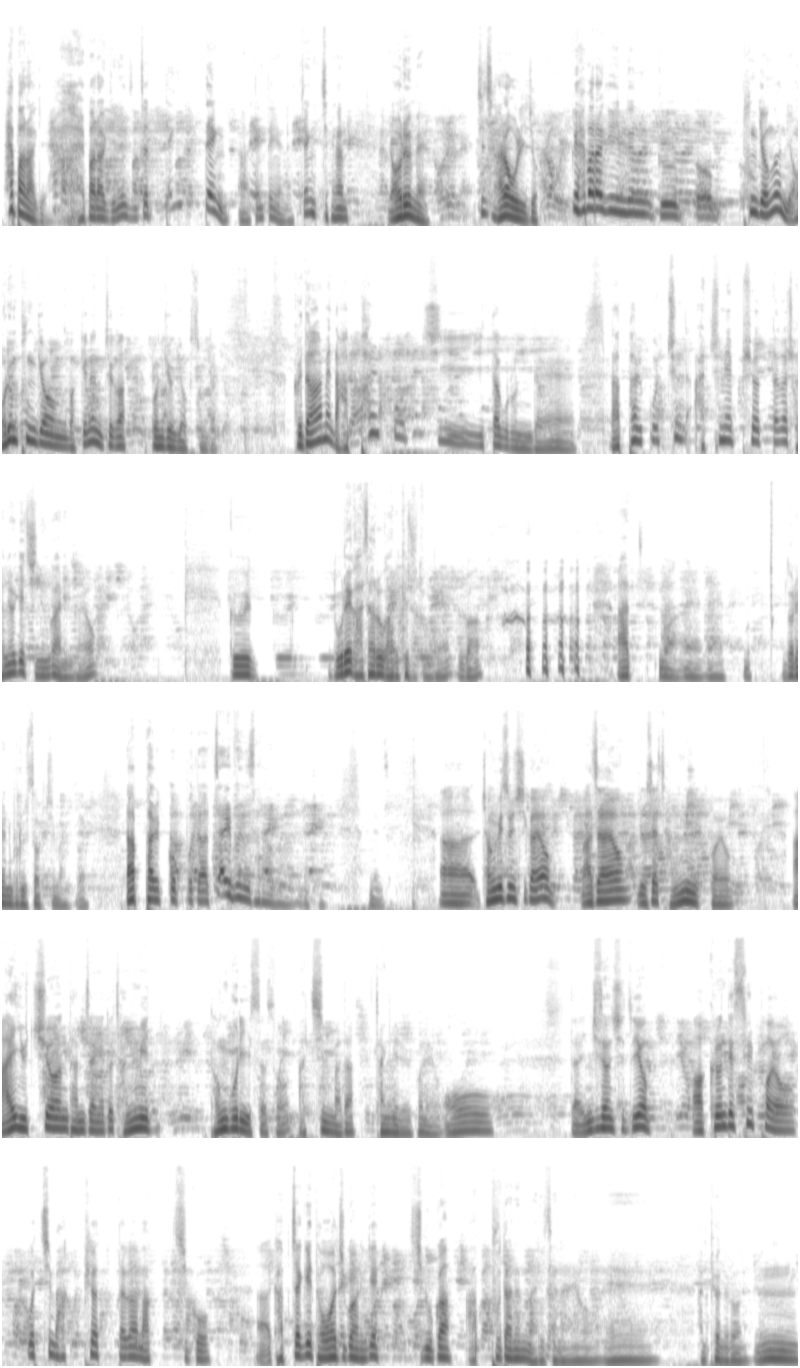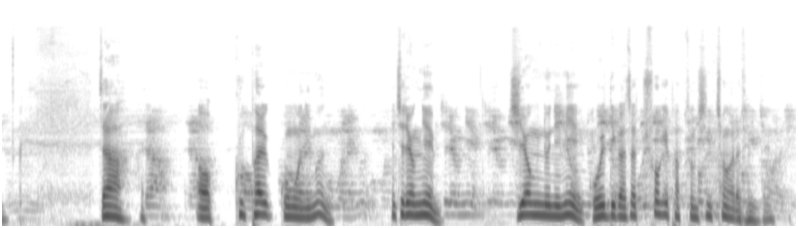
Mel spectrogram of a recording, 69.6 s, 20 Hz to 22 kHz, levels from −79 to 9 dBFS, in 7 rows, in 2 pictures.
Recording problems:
echo of what is said; noticeable; throughout; 530 ms later, 15 dB below the speech

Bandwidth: 14.5 kHz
